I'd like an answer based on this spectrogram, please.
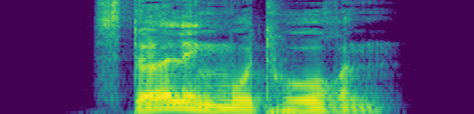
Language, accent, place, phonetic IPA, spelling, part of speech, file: German, Germany, Berlin, [ˈstøːɐ̯lɪŋmoˌtoːʁən], Stirlingmotoren, noun, De-Stirlingmotoren.ogg
- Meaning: plural of Stirlingmotor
